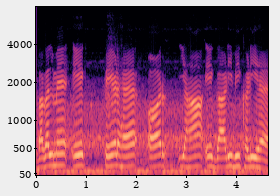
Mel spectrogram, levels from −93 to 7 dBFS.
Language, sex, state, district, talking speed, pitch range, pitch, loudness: Hindi, male, Madhya Pradesh, Katni, 155 wpm, 170-190 Hz, 185 Hz, -13 LUFS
